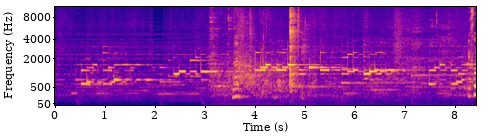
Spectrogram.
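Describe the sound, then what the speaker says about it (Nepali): A telephone ringtone plays a melodic run of bright electronic tones, clear at first, then partly buried under a busier mix of background sound and music. "यो फोन चाहिँ उठाउनै पर्यो"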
